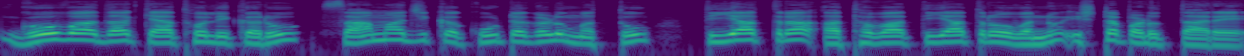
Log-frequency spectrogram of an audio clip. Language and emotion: Kannada, neutral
